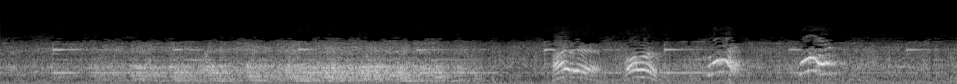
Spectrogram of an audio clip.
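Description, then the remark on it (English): Busy Central Railroad Station with trains: a dense, steady rumble and hum of rail traffic and crowd noise, with several short, wavering voice-like calls rising above it near the end. “Mr. White told me to meet you down here at the Central Railroad Station.”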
